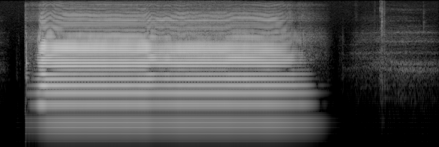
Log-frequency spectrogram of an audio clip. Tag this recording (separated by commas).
Wind instrument, Musical instrument, Music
